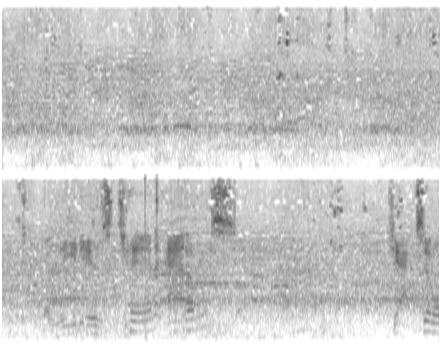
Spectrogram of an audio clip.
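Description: A large indoor crowd murmurs and cheers steadily in an echoing arena.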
